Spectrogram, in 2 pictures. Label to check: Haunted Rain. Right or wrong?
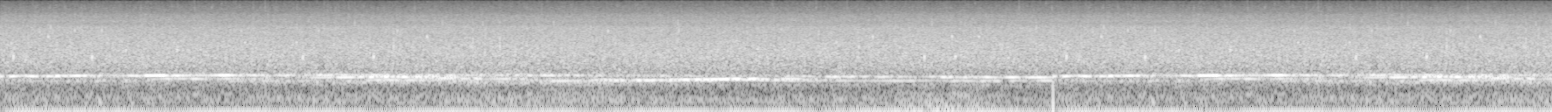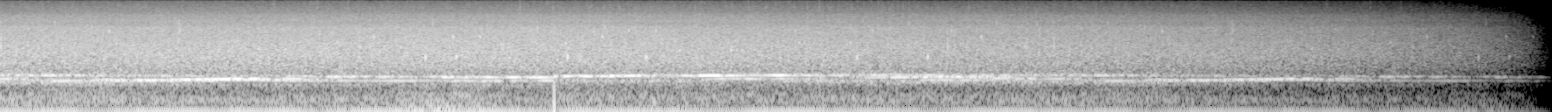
Right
